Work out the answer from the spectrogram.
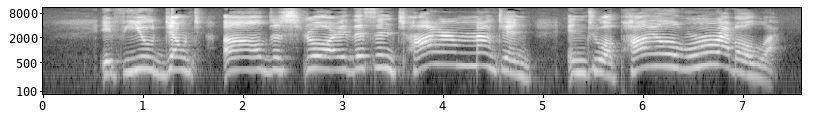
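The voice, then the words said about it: Shouting angry character voice. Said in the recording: “shouted the monkey ... Why are you yelling?”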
